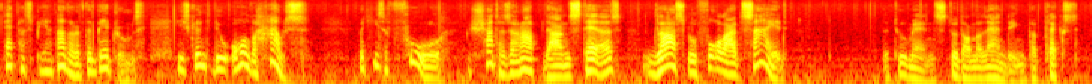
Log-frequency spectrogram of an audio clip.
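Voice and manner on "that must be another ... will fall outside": higher, quicker character voice; lightly voiced scornful man; Kemp voice.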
